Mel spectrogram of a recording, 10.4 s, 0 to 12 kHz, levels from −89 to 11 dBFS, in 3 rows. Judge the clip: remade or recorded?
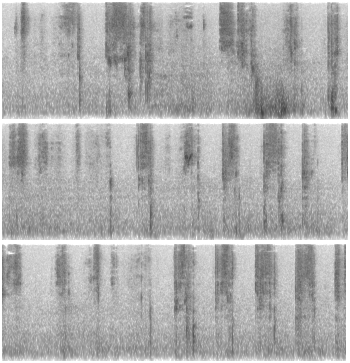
recorded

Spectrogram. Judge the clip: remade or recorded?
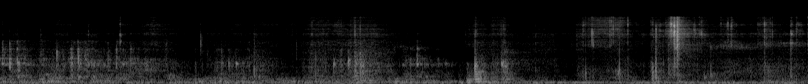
remade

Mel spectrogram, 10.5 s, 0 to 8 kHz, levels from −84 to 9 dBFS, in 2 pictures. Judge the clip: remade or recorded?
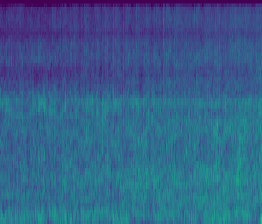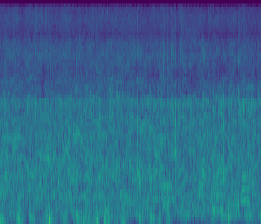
remade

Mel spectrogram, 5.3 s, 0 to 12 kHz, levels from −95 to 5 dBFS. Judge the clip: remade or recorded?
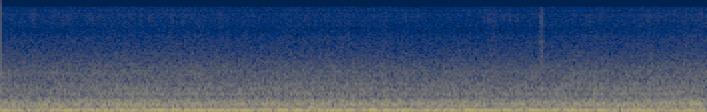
recorded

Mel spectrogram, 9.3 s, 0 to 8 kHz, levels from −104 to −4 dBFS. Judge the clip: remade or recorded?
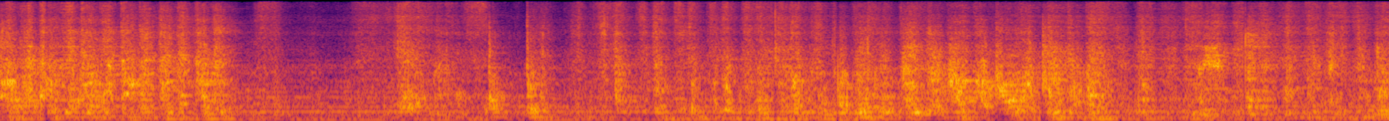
remade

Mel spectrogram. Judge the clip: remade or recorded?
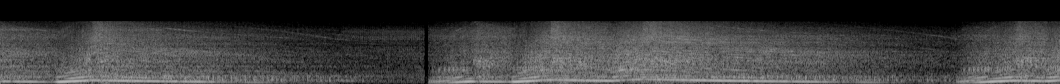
recorded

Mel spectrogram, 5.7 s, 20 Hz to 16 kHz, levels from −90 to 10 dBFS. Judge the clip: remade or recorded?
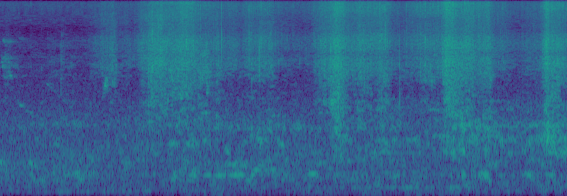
recorded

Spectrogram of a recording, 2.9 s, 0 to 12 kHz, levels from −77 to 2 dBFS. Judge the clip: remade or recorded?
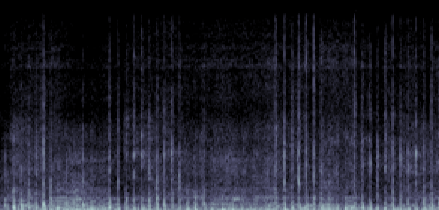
remade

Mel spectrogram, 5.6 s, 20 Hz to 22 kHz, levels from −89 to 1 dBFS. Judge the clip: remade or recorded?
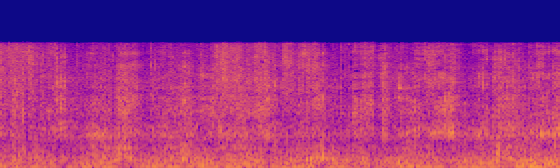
recorded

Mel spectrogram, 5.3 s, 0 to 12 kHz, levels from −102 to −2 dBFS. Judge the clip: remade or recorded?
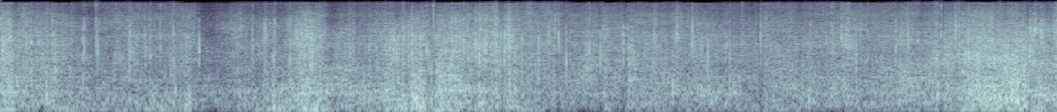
remade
